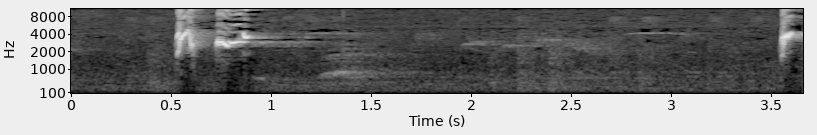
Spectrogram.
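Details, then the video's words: Red-whiskered bulbul from Thailand, played to teach young birds to sing: a sharp two-note whistled phrase with a bright upward flick, then quiet, then a third clipped note near the end, over a steady low hum. "นกปรอดหัวจุก Thailand Bird: เสียงดีมาก (สอนลูกไก่) เต็ม - ฝึกร้องเพลงร้องเพลงยอดหรือเสียงบิด"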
